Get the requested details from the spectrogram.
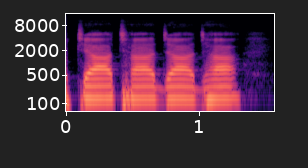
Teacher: च छ ज झा यह स्पर्श संघर्षी व्यंजन में आते हैं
